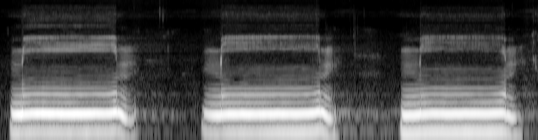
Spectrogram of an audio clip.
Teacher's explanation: এবং তখন বলছিলাম যে বাটা উচ্চারণ হয় আপনার ঠোটের ভিজা অংশ থেকে। আর মিমটা উচ্চারণ হয় ঠোটের শুকনা অংশ হতে মিম উচ্চারিত হয়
